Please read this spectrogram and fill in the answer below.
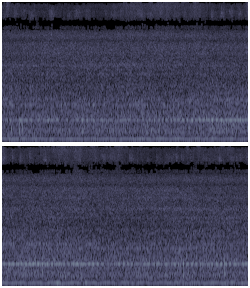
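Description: Steady background hum and hiss, like a ventilation or air-handling system running, with a faint steady whine above the hum.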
